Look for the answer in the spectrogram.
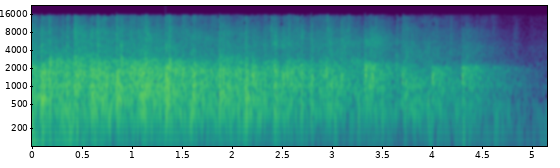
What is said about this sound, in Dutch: Dames en heren, een groot applaus graag voor Eduard Dekker.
